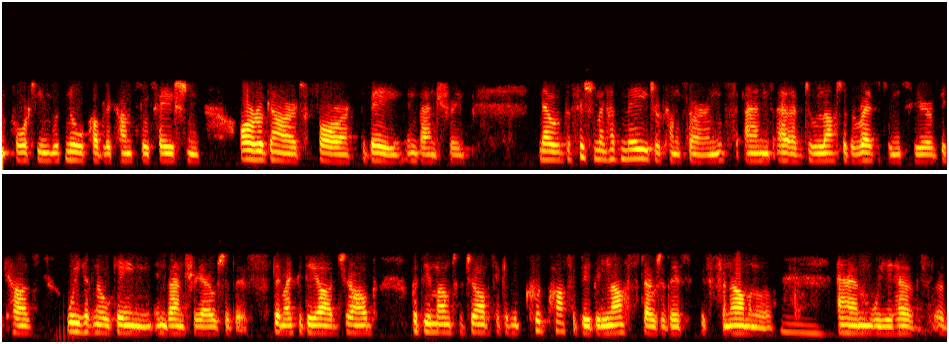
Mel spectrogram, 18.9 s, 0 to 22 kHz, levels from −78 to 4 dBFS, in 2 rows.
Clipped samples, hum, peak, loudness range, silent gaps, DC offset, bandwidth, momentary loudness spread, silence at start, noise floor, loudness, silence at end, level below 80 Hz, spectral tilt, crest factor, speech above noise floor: under 0.1%; none; 0 dBFS; 3 LU; none; under 0.1%; 3.9 kHz; 11 LU; 0 s; -47 dBFS; -21 LUFS; 0 s; -78 dBFS; -8 dB/octave; 20 dB; 27 dB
